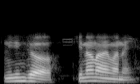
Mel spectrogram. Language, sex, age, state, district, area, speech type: Assamese, male, 18-30, Assam, Barpeta, rural, conversation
